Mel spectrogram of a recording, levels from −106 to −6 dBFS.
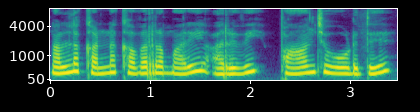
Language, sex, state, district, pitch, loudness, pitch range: Tamil, female, Tamil Nadu, Nilgiris, 225 Hz, -13 LUFS, 215-260 Hz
